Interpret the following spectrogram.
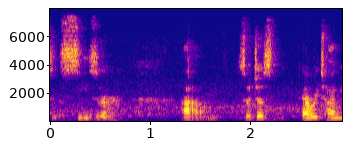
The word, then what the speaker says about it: Caesar: kesar I pronounce it Caesar um so just every time you hear it mentally pretend I said Kar if you do prefer the original Roman pronunciation however I'm English so we say Caesar anyway all right I just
